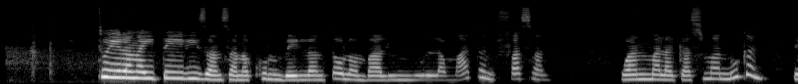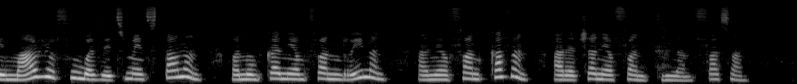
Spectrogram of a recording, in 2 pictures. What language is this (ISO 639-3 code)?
mlg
